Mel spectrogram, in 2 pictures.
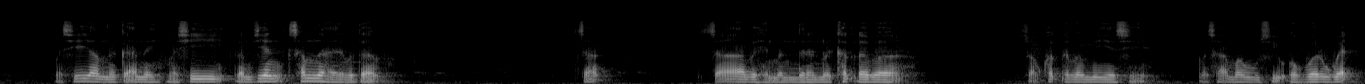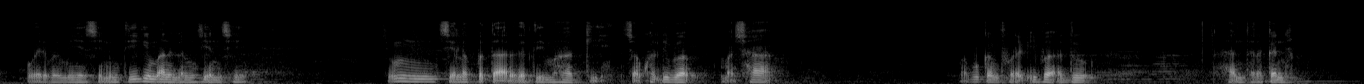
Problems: none marked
